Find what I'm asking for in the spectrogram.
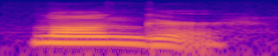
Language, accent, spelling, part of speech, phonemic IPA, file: English, US, longer, adjective / adverb, /ˈlɔŋ.ɡɚ/, En-us-longer.ogg
- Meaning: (adjective) comparative form of long: more long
